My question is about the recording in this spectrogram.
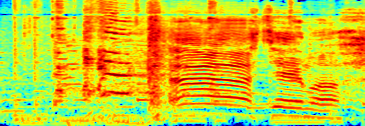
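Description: A rooster crowing once, one long call starting about half a second in, over background music.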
